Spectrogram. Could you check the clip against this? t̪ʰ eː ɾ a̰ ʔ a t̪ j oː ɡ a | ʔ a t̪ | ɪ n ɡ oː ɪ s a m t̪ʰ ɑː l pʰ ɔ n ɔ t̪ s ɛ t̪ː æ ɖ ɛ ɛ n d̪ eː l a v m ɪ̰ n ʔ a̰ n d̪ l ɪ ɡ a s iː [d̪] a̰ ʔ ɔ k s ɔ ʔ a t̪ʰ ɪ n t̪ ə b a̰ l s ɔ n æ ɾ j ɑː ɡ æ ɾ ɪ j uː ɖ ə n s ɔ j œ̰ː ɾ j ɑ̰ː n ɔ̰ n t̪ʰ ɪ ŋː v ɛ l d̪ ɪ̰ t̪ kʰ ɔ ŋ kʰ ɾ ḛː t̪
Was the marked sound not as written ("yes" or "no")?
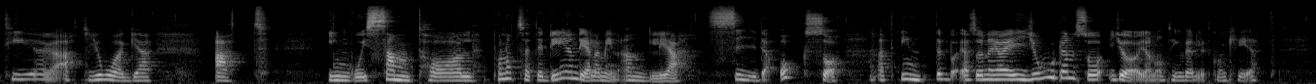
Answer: no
